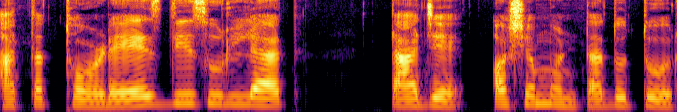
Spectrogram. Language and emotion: Goan Konkani, sad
